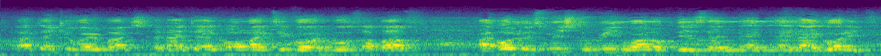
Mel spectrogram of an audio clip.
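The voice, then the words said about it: Speaks with a noticeable accent. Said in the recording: “if you didn't hear because of his accent,”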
